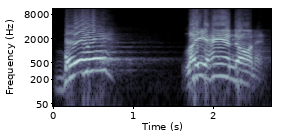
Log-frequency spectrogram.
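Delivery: acted, aggressive, sarcastic, slow and swooping delivery. Retelling the exact words a father said to his son: imitating an aggressive, sarcastic order. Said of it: "he said it aggressively and a bit sarcastically".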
